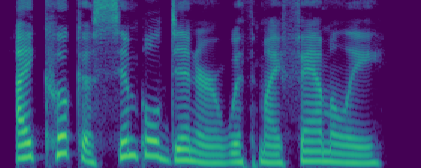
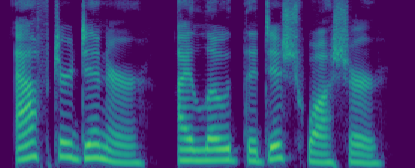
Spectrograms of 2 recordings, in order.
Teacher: Pay attention to the calm, downward intonation we often use at the end of the day.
